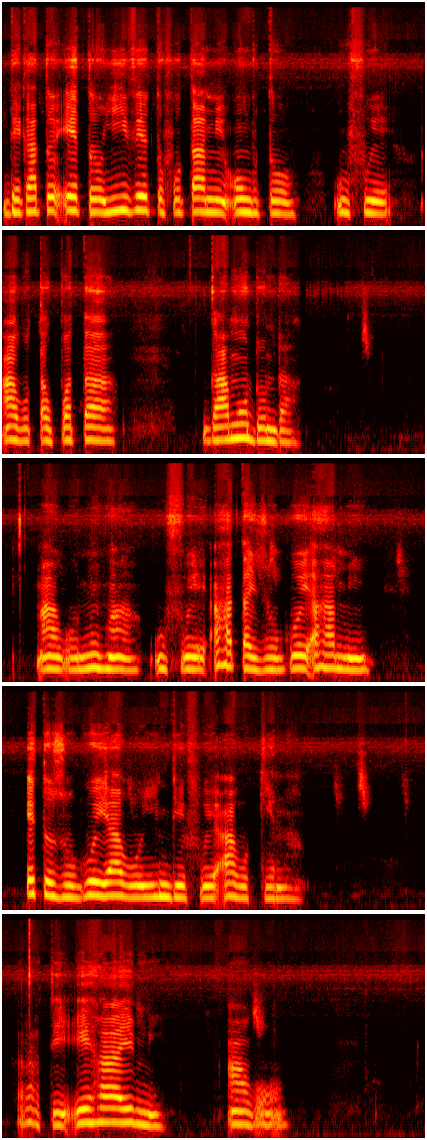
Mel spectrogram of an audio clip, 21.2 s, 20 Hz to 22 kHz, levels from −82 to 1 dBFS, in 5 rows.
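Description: Speech clip with two kinds of transmission fault. Lost packets rebuilt from error correction occur at 0.87–0.93 s, 11.81–11.87 s and 19.63–19.65 s, spanning 40, 40 and 20 ms; each stretch was replayed from a low-bitrate redundant copy, so nothing drops out but the audio turns briefly rougher and noisier. Repeated packet loss (robotic sound) runs from 7.19 to 7.74 s, just after "gamo donda": 11 gaps, the longest 62 ms, about half of the span patched by extending the previous sound, giving a choppy stretch with pieces missing.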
